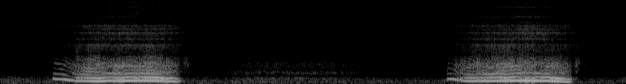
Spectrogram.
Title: snoring after driving Uber for 9 hrs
